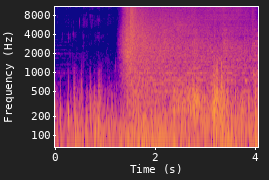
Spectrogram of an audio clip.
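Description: Wind blows outdoors near a marsh and rocks at a campsite. After a brief quieter start, a loud, rough rush of air batters the microphone and stays steady to the end.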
